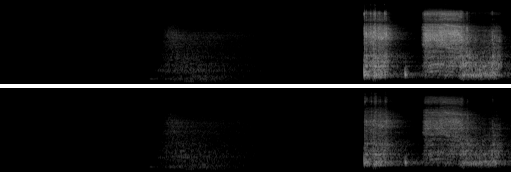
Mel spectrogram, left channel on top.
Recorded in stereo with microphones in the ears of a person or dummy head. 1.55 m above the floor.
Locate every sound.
1.4 s a whoosh: 25° left (ahead or behind), 8.5 m
3.6 s a camera shutter: 40° left (ahead or behind), 0.7 m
